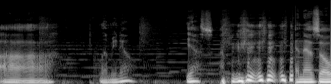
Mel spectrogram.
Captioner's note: laugh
